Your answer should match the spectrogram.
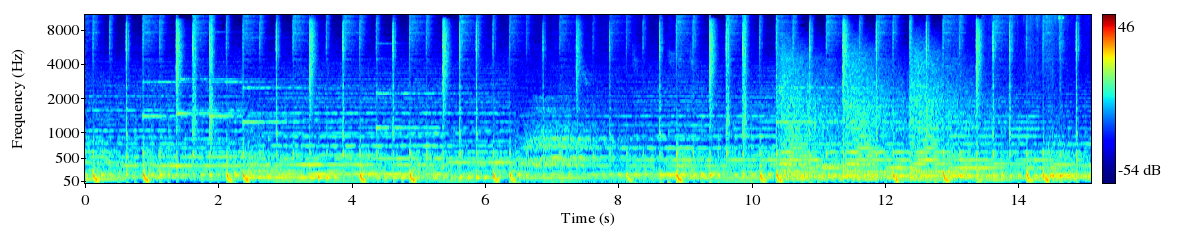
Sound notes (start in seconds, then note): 6.2 howls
